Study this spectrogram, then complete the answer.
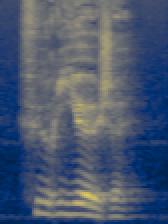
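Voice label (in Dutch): "furieuze", Dutch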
